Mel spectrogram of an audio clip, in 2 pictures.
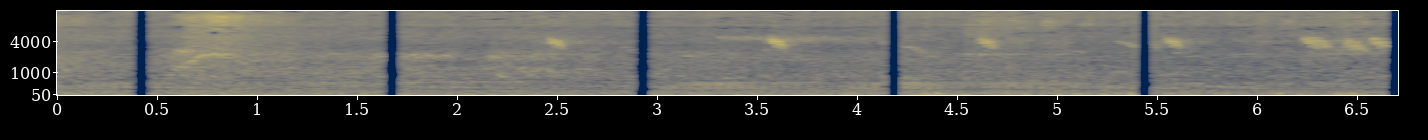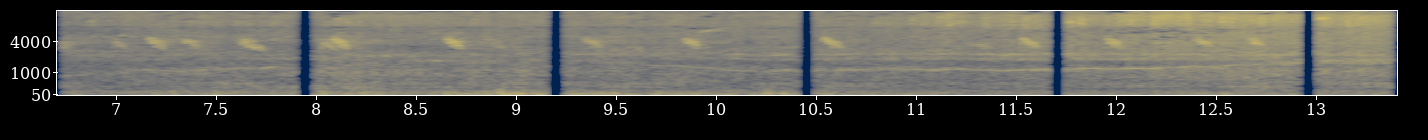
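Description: Small birds chirping outdoors: short, high, falling chirps repeated irregularly over a low rumble of wind and background noise. The sound is cut by brief silent gaps about every second and a quarter.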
